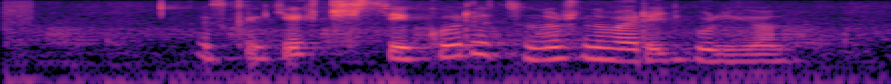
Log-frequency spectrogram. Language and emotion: Russian, neutral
